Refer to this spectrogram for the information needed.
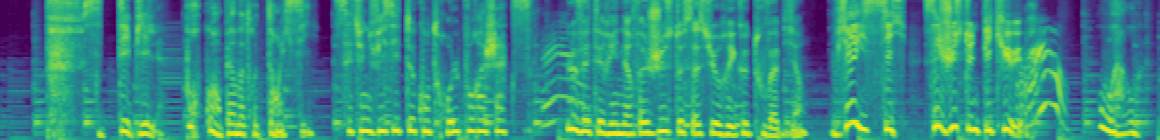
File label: animation enfants music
